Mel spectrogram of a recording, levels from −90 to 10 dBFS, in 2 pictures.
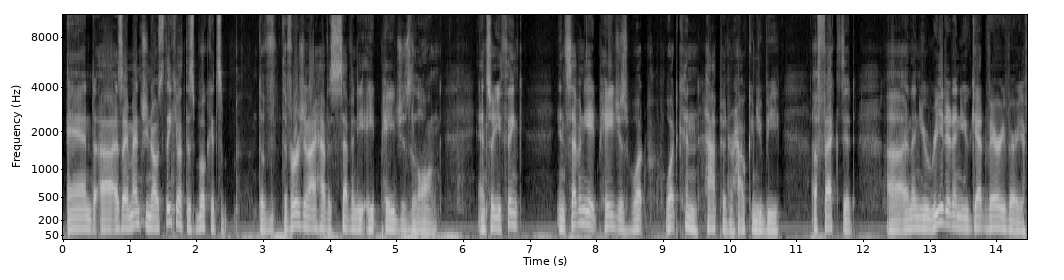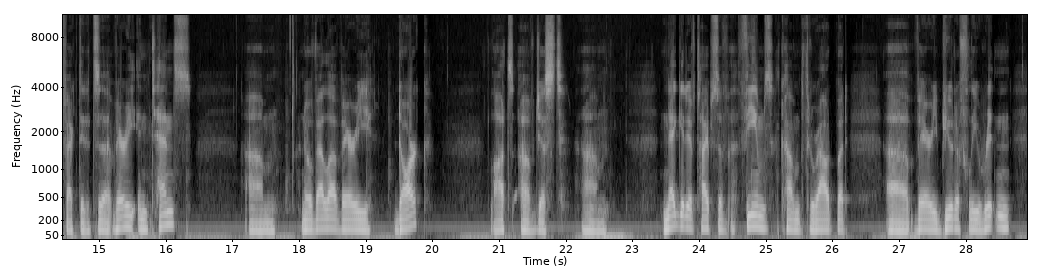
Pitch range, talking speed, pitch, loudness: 100-120 Hz, 155 wpm, 115 Hz, -21 LUFS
